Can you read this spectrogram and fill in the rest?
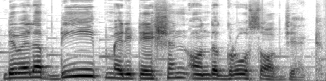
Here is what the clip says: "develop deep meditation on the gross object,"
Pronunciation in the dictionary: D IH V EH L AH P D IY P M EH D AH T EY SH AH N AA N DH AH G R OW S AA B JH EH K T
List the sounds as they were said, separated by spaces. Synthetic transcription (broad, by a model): D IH V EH L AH P D IY P M EH D AH T EY SH AH N AA N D AH G R OW S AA B JH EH K T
